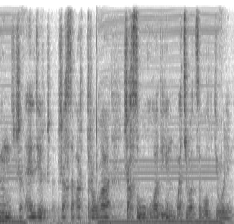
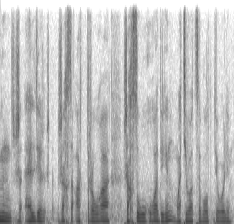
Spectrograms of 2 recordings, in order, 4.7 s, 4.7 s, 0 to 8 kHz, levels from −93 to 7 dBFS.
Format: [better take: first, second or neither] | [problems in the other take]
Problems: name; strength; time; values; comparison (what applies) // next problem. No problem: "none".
second | background sound (Domestic sounds, home sounds); 9 dB below the speech // room echo; dies away in 0.3 s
